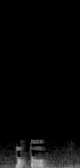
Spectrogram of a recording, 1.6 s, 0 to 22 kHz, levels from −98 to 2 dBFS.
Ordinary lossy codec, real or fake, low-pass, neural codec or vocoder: MP3, 16 kbps; real; 3.6 kHz; none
